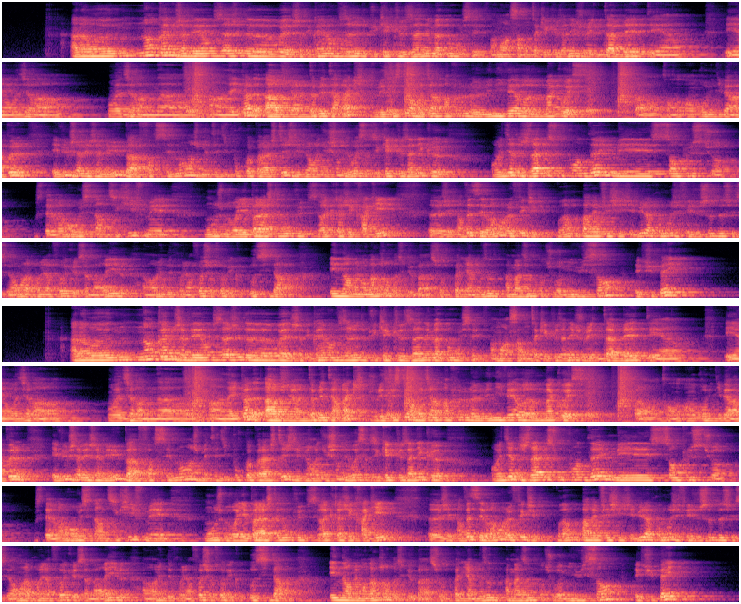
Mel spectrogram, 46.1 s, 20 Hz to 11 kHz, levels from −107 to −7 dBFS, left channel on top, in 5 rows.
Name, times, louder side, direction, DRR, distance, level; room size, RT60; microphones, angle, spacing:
voice 1, 0.9-8.5 8.8-10.0 10.5-16.5 17.1-24.1 24.5-27.4 28.2-40.7 40.9-44.5 44.8-45.2, equal, 70° right, -3 dB, 5.5 m, -25 dB
sound 1, 11.5-11.9 14.0-14.6 16.5-17.3, equal, 10° right, 1.3 m, -33 dB
28.0 x 10.5 x 3.2 m, 1.0 s
head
